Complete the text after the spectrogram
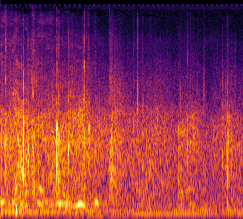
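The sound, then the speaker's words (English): A church audience applauding in praise of God, a steady wash of many overlapping claps with a few sharper bursts early on, while voices murmur and call out underneath at a moderate level. “Y'all not making enough noise.”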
